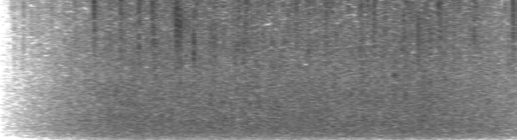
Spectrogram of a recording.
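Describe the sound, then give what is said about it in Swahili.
Heavy rain pours down in a dense, steady hiss that swells in over the first half second and then holds loud and even, with no pauses or breaks. “Sasa kabla ya kusikia zaidi kuhusu hali ya hapa, hebu tuisikilize nguvu ya mvua inavyonyesha.”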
